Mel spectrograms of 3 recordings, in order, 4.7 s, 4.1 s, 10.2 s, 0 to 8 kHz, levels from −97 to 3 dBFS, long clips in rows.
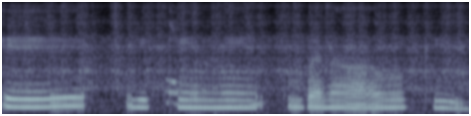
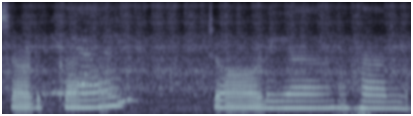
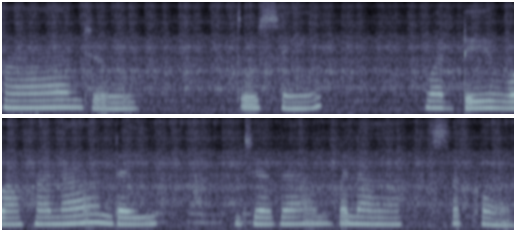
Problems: background sounds at intervals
